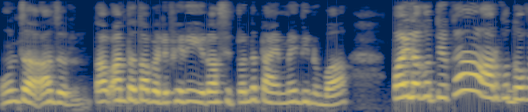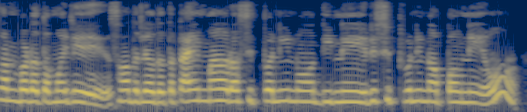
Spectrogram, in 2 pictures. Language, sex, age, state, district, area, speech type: Nepali, female, 30-45, West Bengal, Darjeeling, rural, spontaneous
